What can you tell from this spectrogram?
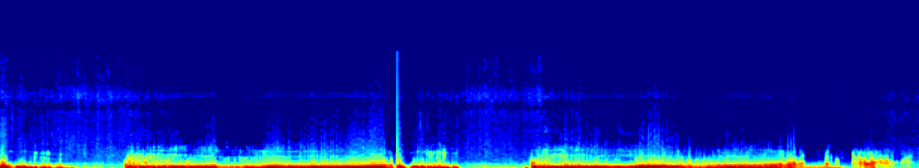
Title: Stomach Growling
